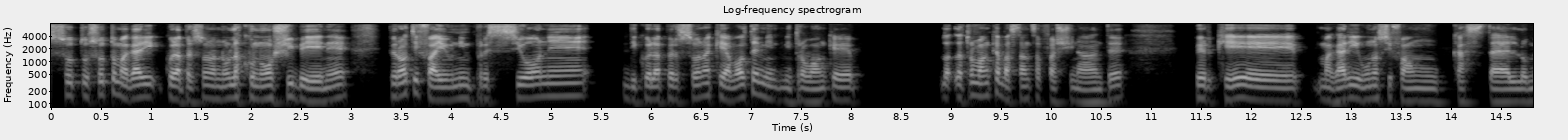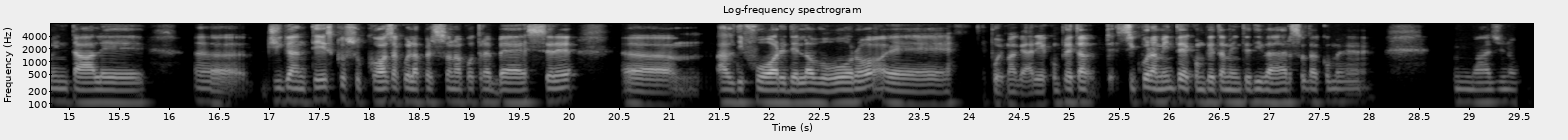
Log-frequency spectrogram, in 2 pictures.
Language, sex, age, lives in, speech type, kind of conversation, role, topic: Italian, male, 25-29, Italy, conversation, podcast, guest, Dove trovi ispirazione nella vita di tutti i giorni?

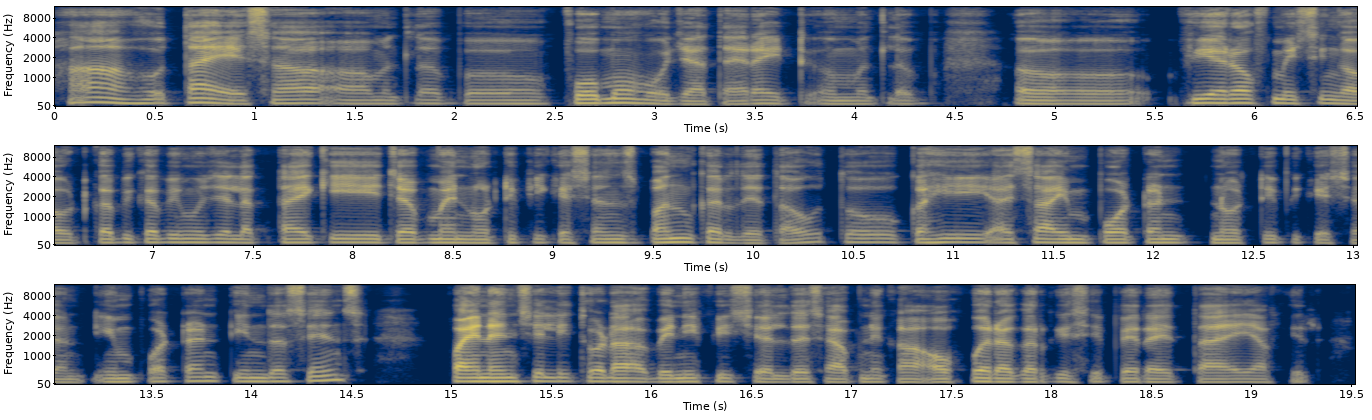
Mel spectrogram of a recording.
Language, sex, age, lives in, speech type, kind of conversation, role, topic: Hindi, male, 30-34, India, conversation, podcast, guest, Tum notifications kaise manage karte ho taaki kaam mein distraction na ho?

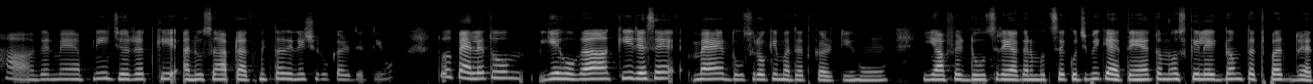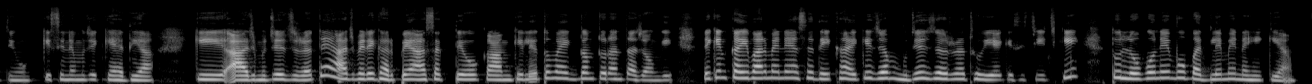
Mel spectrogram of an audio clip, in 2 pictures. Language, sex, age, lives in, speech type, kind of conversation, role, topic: Hindi, female, 25-29, India, conversation, advice, user, किसी को ‘ना’ कहने पर आपको दोषी क्यों महसूस होता है?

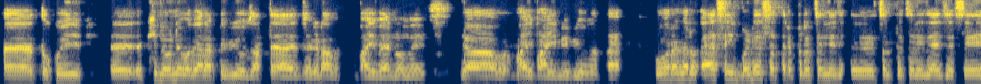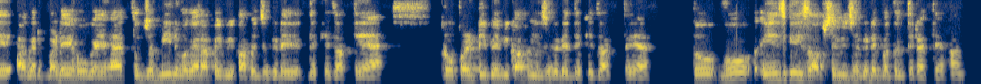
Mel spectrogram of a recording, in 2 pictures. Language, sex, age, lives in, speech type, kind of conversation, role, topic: Hindi, male, 20-24, India, conversation, unstructured, none, परिवार में सबसे बड़ा झगड़ा आमतौर पर किस बात पर होता है?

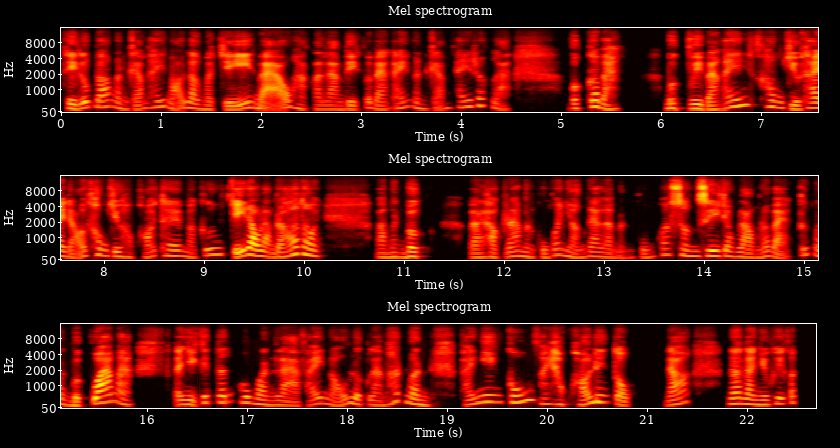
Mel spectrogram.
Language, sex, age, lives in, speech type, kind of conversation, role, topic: Vietnamese, female, 30-34, Vietnam, conversation, advice, user, Làm thế nào để quan sát cảm xúc của mình mà không phán xét khi tôi đang bực mình?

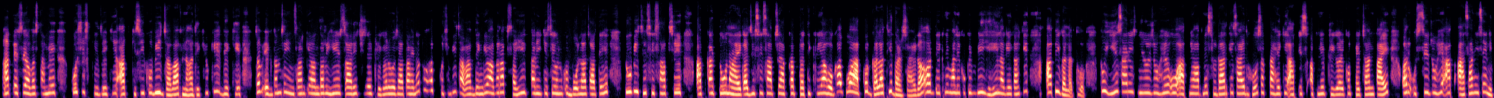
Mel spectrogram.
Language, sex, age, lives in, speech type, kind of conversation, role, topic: Hindi, female, 20-24, India, conversation, advice, advisor, मैं अपने ट्रिगर्स को कैसे पहचानूं और उनसे प्रभावी ढंग से कैसे निपटूं?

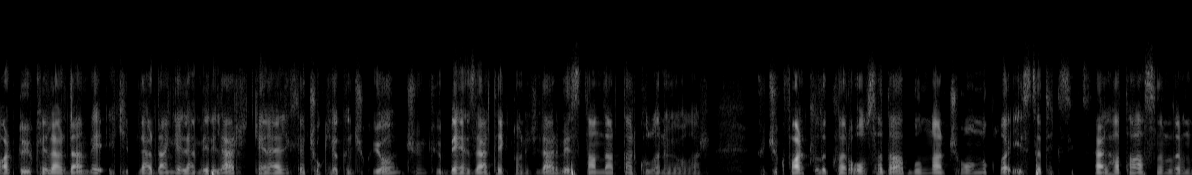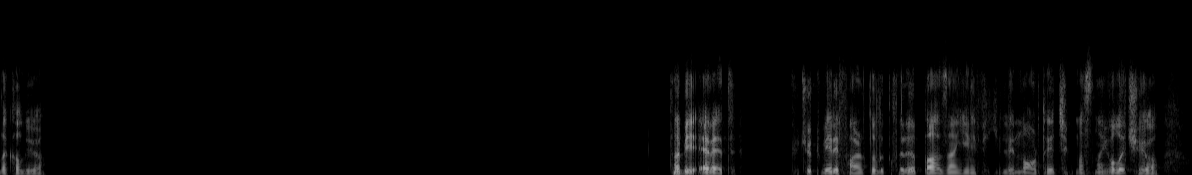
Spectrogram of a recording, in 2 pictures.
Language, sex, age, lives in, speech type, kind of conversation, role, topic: Turkish, male, 25-29, Germany, read, expert-assistant, expert, Evrenin genişlediğini söyleyen bilgilere nasıl güveniyoruz? Hangi kaynaklara dayanıyorlar?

